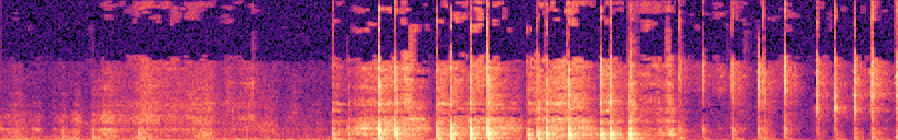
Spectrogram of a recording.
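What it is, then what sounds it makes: Hollow vinyl figure. A small hollow vinyl Youtooz figure shaped like an hourglass, painted to look like wood and glass, is tapped and scratched with fingertips and nails. Soft, quiet scratching comes first, then louder hollow taps with a mid-pitched ring. These give way to a quick, irregular run of crisp, bright clicks that die away almost instantly.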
